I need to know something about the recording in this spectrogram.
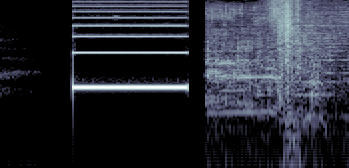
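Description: Censor bleep: a single steady high beep, a little under a second long, that starts and stops abruptly and is much louder than the talk around it.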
